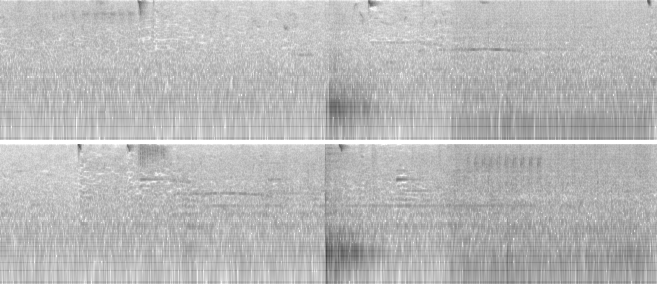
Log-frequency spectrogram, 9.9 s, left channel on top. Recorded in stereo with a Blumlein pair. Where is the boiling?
20° right, 3 m.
